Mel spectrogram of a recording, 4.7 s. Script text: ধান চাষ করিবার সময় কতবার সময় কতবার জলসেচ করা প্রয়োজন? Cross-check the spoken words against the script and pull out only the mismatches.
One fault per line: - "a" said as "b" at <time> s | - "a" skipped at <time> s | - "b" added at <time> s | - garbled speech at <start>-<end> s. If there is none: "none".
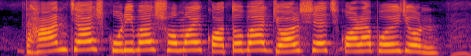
- "সময় কতবার" skipped at 2.7 s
